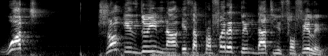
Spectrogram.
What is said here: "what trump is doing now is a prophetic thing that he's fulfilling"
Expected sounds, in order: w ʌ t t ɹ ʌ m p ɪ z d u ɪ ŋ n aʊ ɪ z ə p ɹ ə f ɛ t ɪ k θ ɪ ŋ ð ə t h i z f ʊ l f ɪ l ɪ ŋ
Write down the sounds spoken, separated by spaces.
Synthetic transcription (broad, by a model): w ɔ t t ɹ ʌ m ɪ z d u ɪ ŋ n aʊ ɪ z ə p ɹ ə f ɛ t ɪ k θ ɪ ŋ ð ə t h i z f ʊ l f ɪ l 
